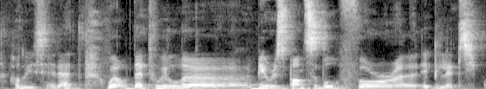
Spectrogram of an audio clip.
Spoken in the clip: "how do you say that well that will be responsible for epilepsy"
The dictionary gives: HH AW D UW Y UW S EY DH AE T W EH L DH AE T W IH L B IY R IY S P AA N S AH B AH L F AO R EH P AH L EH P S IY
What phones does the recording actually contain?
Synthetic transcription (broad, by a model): HH AW D UW Y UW S EY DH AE T W EH L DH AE T W IH L B IY R IY S P AA N S AH B AH L F AO R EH P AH L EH P S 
